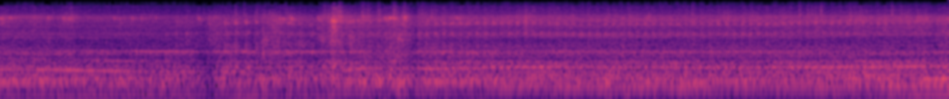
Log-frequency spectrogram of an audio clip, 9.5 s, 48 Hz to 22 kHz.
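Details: Bus AL HV48 on route 335: heavy diesel rumble under load with a dull, fairly steady knock running through it, typical of a worn rod bearing; rod knock.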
